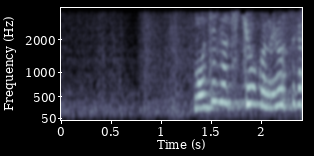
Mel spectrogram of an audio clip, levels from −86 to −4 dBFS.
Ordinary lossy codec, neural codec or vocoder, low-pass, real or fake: MP3, 24 kbps; vocoder, 44.1 kHz, 128 mel bands, Pupu-Vocoder; 3.6 kHz; fake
